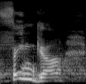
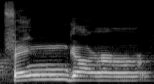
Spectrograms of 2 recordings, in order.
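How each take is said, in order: First: The final r is dropped, ending on a vowel. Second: The final r is pronounced with a curled tongue. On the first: "in British English" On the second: "in American English, this is finger. Remember the retroflex"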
